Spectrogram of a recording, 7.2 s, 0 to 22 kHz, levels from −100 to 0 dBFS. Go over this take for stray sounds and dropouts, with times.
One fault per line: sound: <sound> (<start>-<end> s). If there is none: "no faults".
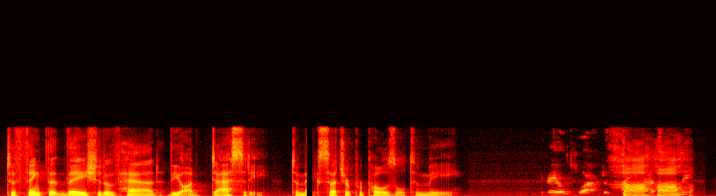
sound: dropout (3.1-3.1 s)
sound: laugh (5.4-7.0 s)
